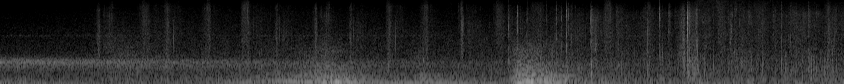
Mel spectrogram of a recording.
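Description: Footsteps tread softly over a forest floor.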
